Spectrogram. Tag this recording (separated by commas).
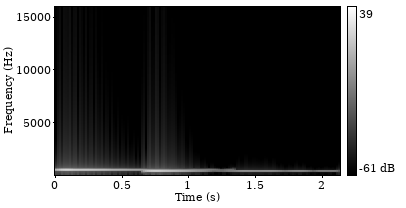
Domestic sounds, Door, Doorbell, Alarm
